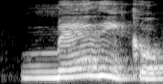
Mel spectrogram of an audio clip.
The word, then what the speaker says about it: médico: Entonces pone Deidri, médico con su acento en la E.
